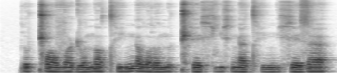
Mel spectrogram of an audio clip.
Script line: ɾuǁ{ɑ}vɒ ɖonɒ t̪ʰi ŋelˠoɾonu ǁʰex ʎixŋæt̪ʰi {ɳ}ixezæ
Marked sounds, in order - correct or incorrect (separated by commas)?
incorrect, incorrect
